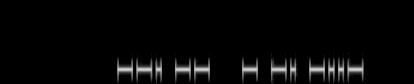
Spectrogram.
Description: Morse code, heard as a keyed tone, about 25 wpm, 700 Hz. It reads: GM TNX
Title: Practice QSO - Exchange 1 - Beginning - 25wpm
